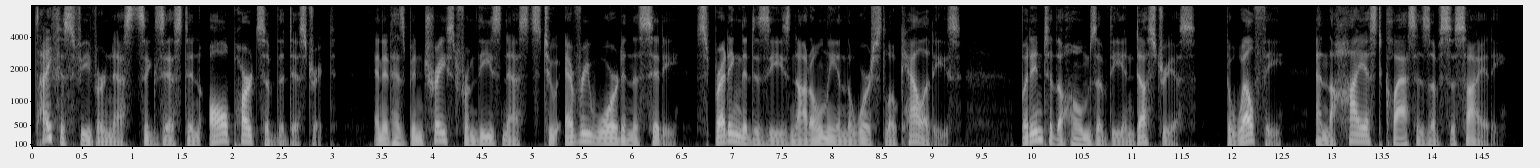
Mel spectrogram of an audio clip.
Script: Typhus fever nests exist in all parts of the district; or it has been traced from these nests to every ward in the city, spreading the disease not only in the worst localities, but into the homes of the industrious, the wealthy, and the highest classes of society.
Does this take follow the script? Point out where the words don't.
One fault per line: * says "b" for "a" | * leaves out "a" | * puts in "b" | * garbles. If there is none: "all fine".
* says "and" for "or"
